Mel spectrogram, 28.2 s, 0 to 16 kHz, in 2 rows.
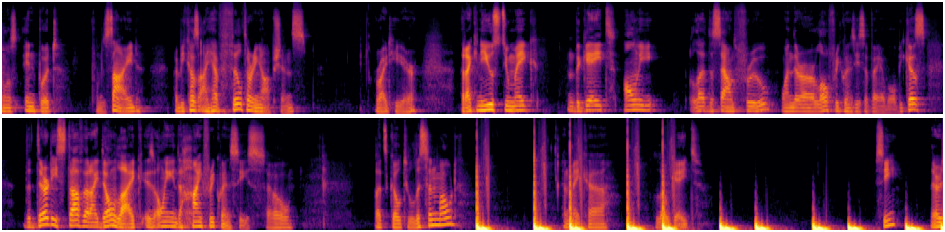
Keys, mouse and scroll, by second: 20.2 click, 21.4 l, 22.5-24.8 drag, 26.6-27.8 drag.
